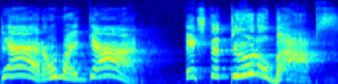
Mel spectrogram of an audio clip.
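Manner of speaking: squeaky helium voice, very high and loud. Father retelling what his child said on finding the Doodle Bops: imitating a helium voice. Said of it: "She sounds like she took helium".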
